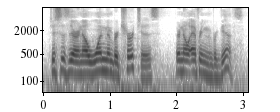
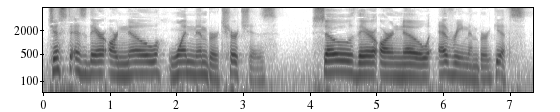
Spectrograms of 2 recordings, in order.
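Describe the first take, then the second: First: Said in the usual way. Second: Very slow, measured delivery; slow deliberate quote. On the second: Retold or imitated. Preacher quoting an author to the congregation, slow and deliberate. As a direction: spell out the saying slowly and evenly.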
